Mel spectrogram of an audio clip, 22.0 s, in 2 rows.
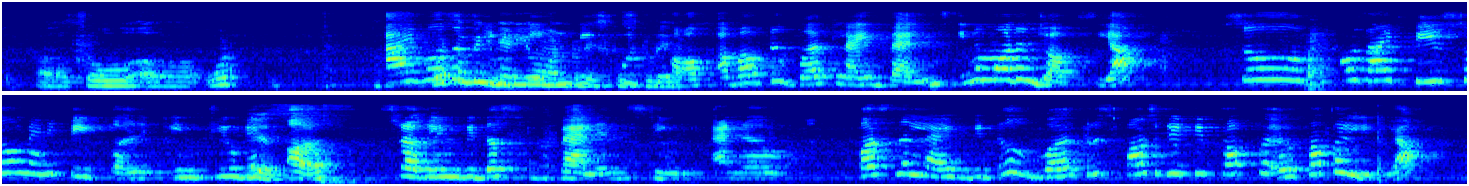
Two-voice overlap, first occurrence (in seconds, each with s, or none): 3.2 s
